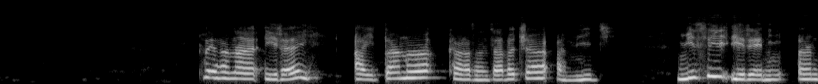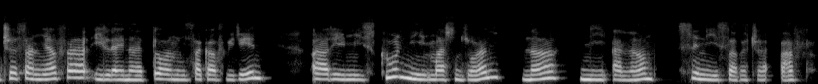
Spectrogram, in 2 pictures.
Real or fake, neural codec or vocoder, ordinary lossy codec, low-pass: fake; codec, 24 kHz, 3 kbps, HILCodec; Opus, 24 kbps; 10.8 kHz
